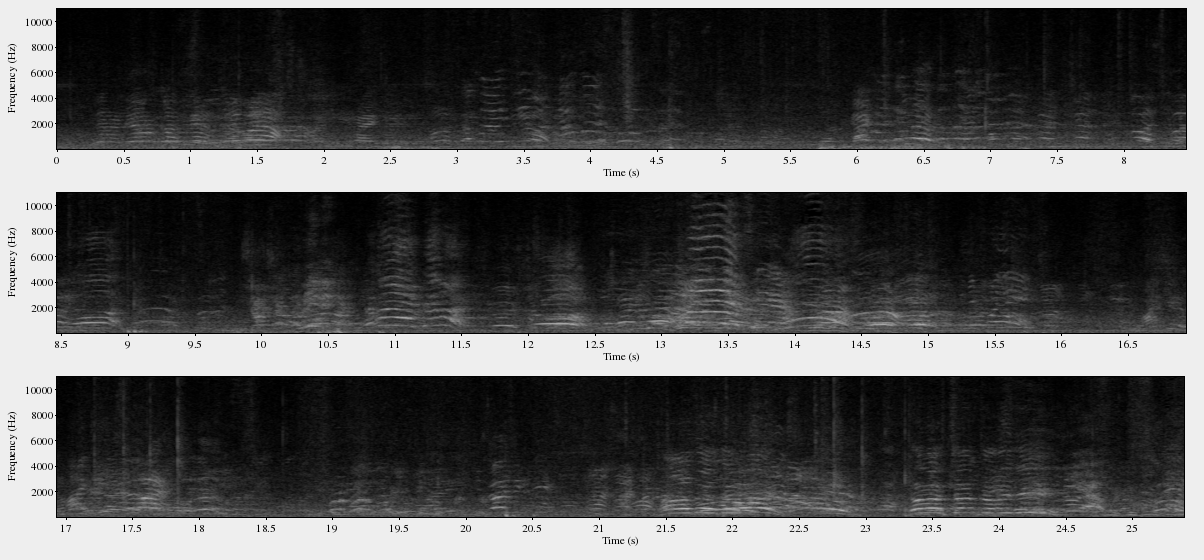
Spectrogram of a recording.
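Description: A football is kicked with dull thuds.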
